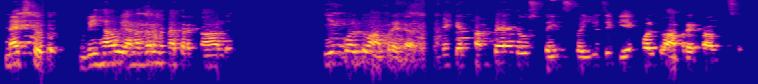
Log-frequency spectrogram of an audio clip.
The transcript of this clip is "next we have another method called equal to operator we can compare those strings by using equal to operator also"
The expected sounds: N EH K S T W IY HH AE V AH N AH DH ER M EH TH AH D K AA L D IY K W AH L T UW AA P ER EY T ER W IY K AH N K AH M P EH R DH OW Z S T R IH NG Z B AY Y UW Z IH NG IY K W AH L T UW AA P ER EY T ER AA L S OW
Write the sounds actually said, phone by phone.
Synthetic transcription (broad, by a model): N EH K S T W IY HH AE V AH N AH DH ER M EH T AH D K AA L IY K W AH L T UW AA P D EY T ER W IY K AH N K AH M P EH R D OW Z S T IH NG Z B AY Y UW Z IH NG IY K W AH L T UW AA P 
